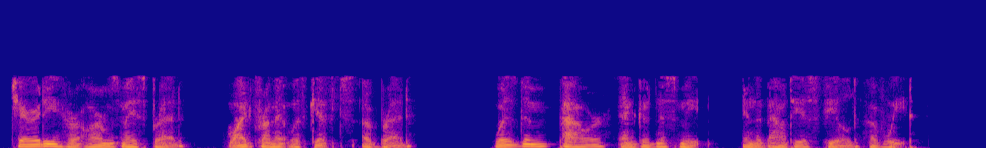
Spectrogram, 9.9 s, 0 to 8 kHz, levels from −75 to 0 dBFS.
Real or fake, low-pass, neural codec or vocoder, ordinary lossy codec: fake; 7.2 kHz; vocoder, 44.1 kHz, 128 mel bands, Pupu-Vocoder; AAC, 16 kbps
